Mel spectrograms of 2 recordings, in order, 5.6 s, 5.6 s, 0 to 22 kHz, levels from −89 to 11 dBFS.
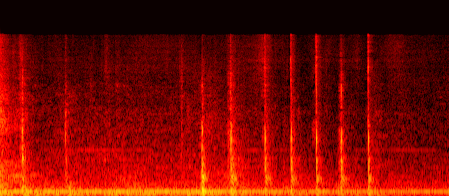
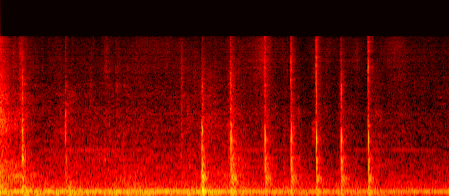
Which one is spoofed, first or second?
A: second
